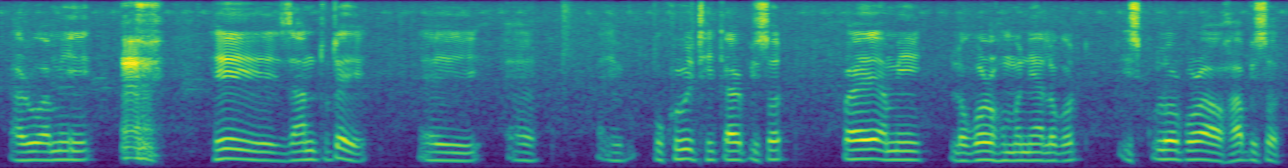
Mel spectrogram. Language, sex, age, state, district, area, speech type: Assamese, male, 60+, Assam, Dibrugarh, rural, spontaneous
